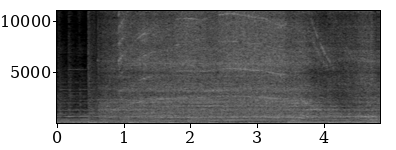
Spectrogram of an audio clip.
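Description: A saw cuts through a stone veneer panel up close, a loud continuous rasping grind that holds steady for several seconds with no talking.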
